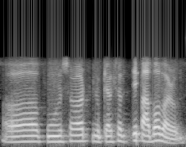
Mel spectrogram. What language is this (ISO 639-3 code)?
asm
